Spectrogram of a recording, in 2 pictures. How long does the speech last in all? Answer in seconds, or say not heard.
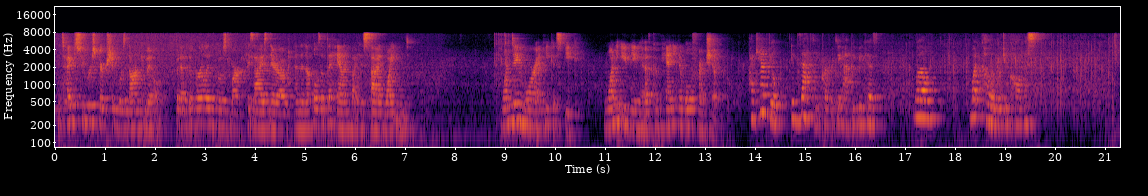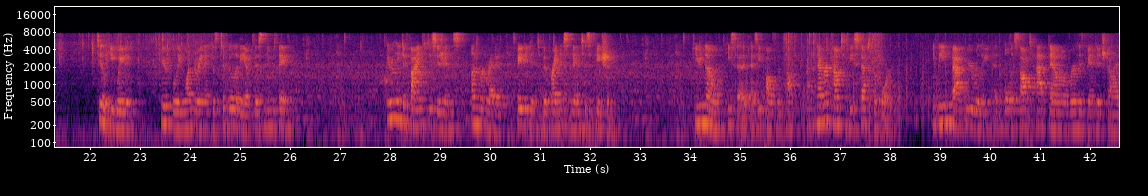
34 s.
